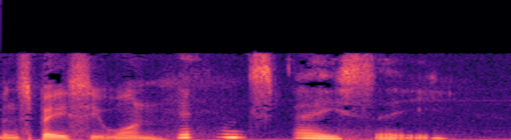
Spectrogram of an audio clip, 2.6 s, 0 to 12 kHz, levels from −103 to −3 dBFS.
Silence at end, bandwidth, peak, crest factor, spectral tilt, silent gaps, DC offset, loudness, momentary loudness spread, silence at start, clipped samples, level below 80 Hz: 0 s; 7.8 kHz; -10 dBFS; 16 dB; -5.5 dB/octave; none; under 0.1%; -26 LUFS; 7 LU; 0 s; under 0.1%; -46 dBFS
